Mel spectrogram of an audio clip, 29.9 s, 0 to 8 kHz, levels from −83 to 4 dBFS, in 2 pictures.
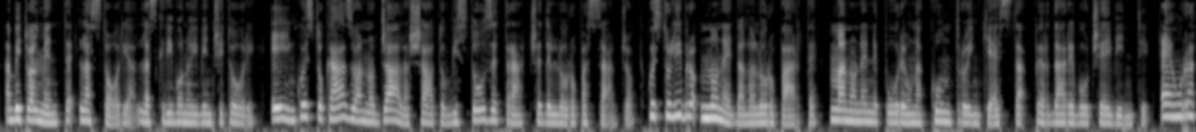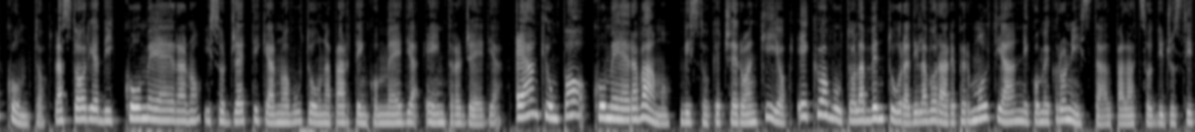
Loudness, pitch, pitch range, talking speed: -24 LUFS, 165 Hz, 150-195 Hz, 165 wpm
